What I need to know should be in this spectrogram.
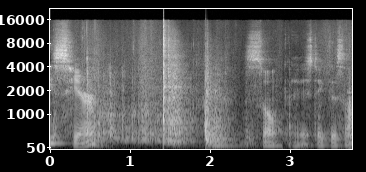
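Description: Plastic parts click and knock as a man handles them.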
